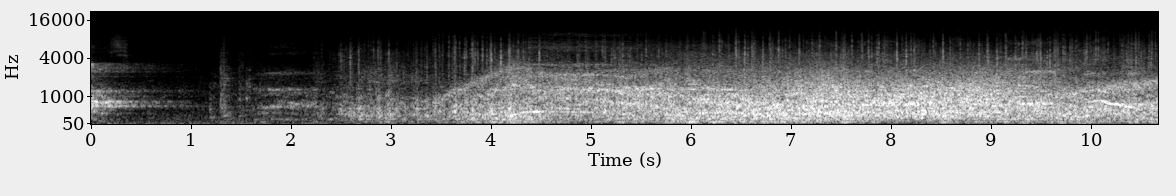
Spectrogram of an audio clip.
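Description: Many voices shouting together in a staged battle charge, building up over a couple of seconds and then held loud and steady. A single knock comes about a second in.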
